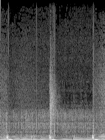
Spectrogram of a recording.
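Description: AI-generated electronic chillout music: sustained low pad and bass tones under a slow, soft beat that lands a little less than once a second.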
